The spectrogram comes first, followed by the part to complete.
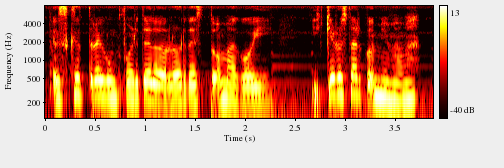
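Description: A mellow female voice from an actress plays a weary, earnest sweetheart. She is measured and firm at a middle pitch, radio drama with soft music behind. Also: close to an everyday voice.

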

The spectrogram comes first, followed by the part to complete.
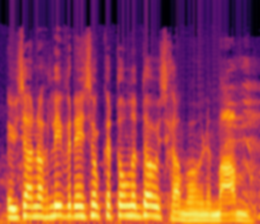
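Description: An actor in a radio play playing a flustered son pleading haltingly and repetitively with his mother on the phone. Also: a little high, animated, creaky, a crowd in the background. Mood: incredulous, pleading.

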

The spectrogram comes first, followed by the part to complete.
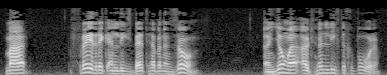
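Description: Stern middle-aged gentleman, acted by a male narrator, raised pitch, gloomy, formal, emphatic, audiobook, dull roomy recording. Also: animated, a little slow. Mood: solemn, emphatic.

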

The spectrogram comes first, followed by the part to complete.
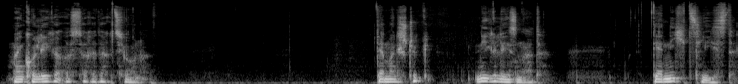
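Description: An actor playing an insecure, agitated young playwright in a radio play, halting and stammering as he repeats himself. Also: medium pitch, darkish tone, breathy edge. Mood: bitter, doubting. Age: young adult.

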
